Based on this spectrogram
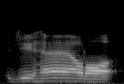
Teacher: ترقيق الهاء لمجاورتها الراء المفخمة بعدها، نفس الحكم.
